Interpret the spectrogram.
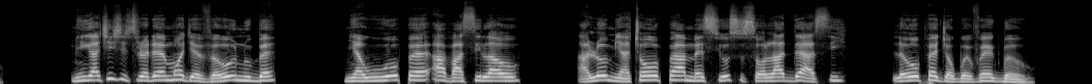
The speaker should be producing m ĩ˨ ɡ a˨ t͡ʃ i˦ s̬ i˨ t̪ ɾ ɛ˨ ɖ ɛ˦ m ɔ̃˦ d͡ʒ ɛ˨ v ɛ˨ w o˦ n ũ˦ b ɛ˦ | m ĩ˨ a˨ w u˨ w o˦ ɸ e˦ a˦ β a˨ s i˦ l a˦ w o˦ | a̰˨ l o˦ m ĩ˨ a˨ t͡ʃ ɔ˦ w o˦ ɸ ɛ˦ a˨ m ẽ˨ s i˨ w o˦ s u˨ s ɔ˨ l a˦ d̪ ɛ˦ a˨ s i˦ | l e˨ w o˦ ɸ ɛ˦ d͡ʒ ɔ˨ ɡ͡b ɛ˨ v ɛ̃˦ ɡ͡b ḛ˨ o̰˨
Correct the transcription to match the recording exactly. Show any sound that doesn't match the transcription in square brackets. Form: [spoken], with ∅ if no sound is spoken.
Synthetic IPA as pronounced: m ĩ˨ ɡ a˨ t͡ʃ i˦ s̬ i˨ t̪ ɾ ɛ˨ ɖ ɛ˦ m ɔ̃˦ d͡ʒ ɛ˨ v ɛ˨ w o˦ n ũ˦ b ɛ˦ | m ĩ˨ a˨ w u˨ w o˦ ɸ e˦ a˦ β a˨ s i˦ l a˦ w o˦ | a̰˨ l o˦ m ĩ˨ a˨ t͡ʃ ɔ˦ w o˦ ɸ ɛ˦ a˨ m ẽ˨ s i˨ w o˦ s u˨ s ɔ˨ l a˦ d̪ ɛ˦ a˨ s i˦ | l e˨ w o˦ ɸ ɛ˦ d͡ʒ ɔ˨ ɡ͡b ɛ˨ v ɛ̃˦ ɡ͡b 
